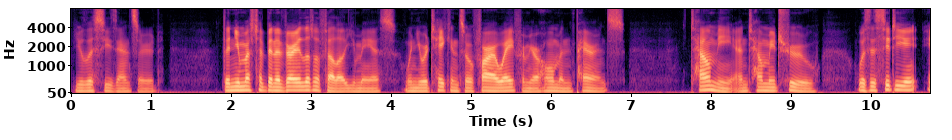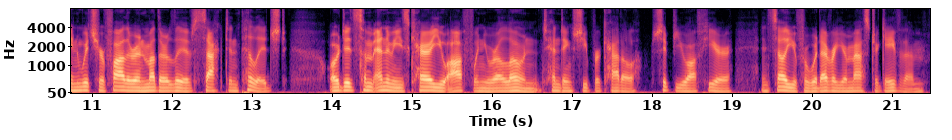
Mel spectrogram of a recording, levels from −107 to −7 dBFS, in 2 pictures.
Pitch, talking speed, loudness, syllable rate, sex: 115 Hz, 200 wpm, -21 LUFS, 5.6 syllables/s, male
